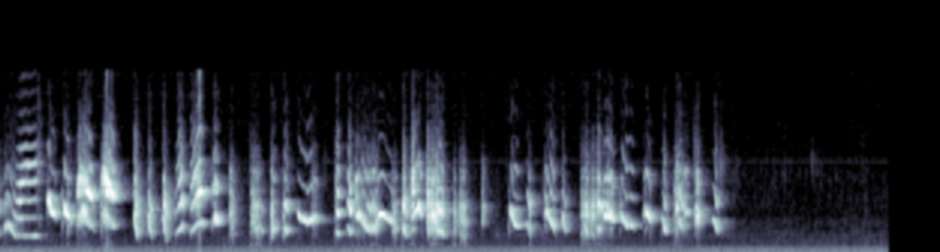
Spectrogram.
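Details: Early song of a common linnet: fast, tumbling twitters and sweeping chirps for about six seconds, then the bird falls silent with only a faint hum remaining.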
